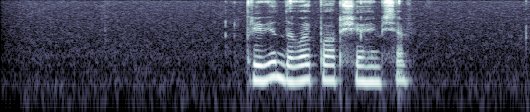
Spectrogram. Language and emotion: Russian, neutral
